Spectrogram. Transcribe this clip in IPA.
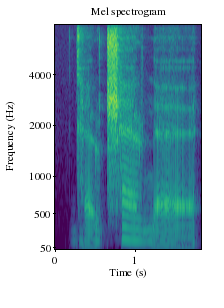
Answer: ɡʱ æ̰ ɭ ʈ͡ʂʰ æ ɭ n æ̰

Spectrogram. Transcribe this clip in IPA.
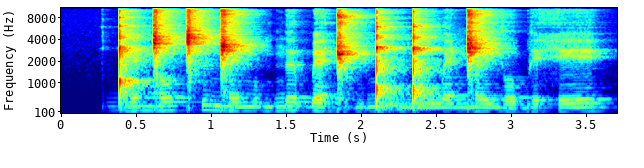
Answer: ɡ͡ǃ ɛ ŋ͡ǀ o ǀʰ ɨ ŋ͡ǁ e m ʊ b ŋ ɘ ɓ ɛ ɡ͡ǁ ʊ b ŋ͡ǃ ṵ ŋ͡ǃ u w ɛ ŋ͡ǁ ɘ j o b e h e

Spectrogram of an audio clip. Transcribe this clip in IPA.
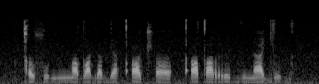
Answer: ǀ ʌ˦˥ sʷ e˦˨ ɡ nː ʌ˦˨ dˤ ɛ˧˥˧ ɡ ɾ ʌ˦˥ ɡ ɾ i˦˥ qʼ o˧˥˧ t͡ʃʼ ʌ˦˨ | qʼ e˧˥˧ tˤ ʌ˦˥ r ɯ˧˥˧ b i˦˨ n a˧˥˧ ɟ ɯ˦˨ ɡ

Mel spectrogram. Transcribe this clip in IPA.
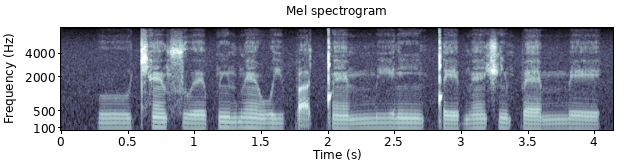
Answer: uː cʰ ɛ̃ sʷ ɘː p ĩ b ɛ̃ː w i p a̰ ǃ ɛ̃ mː iː ɾ ĩː ǃ e b ɛ̃ː ʃ ĩ p ɛ mː e

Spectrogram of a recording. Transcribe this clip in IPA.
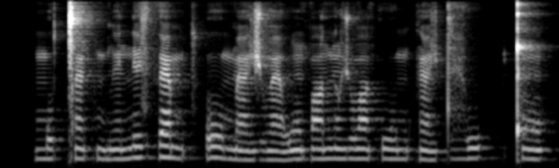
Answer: m o˨ ǀ æ̃˨ k m b ẽ˨ n e˦ z θ æ˦˨ m t͡sʼ o˦˨ m æ̃˨ ʒ v æ̃˨ w õ˦˨ p ɑ̃˦ n õ˦ ʒ β ɑ̃˦ k w u˨ m k æ̃˨ ʒ t æ̤˦ w | ǃ õ˨

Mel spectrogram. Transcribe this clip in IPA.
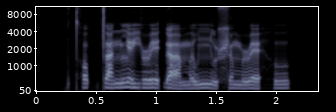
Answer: t̪ʰ ɔ˦˥ p̚ t̪ a˧˥ n l e˧ j ɹ e˧˥ ɗ aː˨˩˨ m ə˧˥ w ɲ u˨˩˨ ʂ ə˧ m ɹ ɛ˨˩˦ h u˧

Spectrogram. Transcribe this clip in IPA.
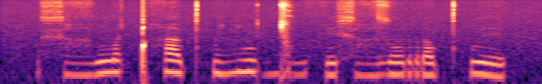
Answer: x a̤ ŋʷ a ǃʰ a kʷʰ ɪ ʎ u ɡ͡ǀ ṳ h ɪ x a̤ z o r ɒ kʷʰ ɪ

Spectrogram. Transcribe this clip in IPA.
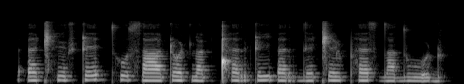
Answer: ʔ ɛ ǁʰ ĩ s ʈ e ʔ t̪ʰ u s ɾ a ʈ ʊ ʈ ɳ a ʈ ǃʰ ɛ r ʈ i ʔ ɛ r d e ǁ i ɭ pʰ ɛ s d̪ a d u ɖ

